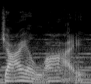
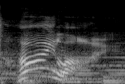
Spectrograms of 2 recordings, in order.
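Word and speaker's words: jai alai: the heck is a gia lie it's pronounced high lie what the heck is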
